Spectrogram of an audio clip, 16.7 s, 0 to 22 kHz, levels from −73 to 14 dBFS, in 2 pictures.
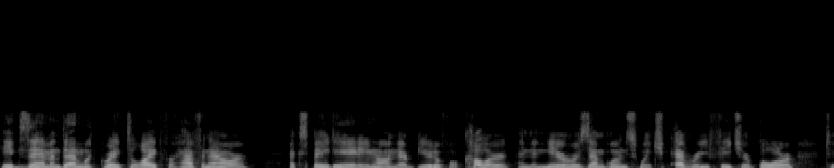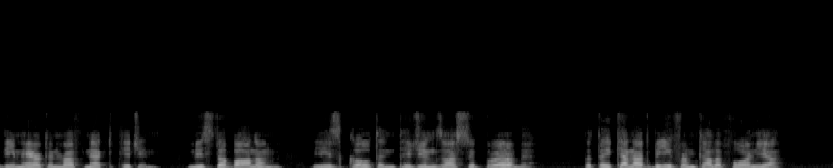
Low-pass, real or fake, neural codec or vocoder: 7.2 kHz; fake; codec, 16 kHz in and 24 kHz out, 1.1 kbps, FireRedTTS-2 codec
